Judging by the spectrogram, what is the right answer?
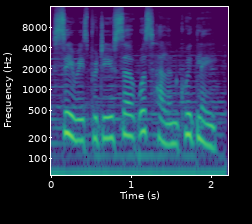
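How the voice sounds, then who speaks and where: A woman's voice: medium pitch, moderate pace, mellow, faint music behind. A woman announcer giving a scripted read of closing credits.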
